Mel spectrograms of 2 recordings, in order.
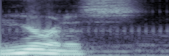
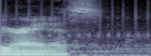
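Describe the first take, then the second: First: The word is said in the refined way. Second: The word is said in the crude way.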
